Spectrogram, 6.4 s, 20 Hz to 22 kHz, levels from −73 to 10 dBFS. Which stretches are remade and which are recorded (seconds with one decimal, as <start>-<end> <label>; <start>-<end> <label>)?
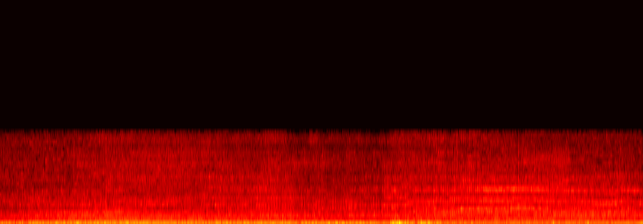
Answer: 0.0-1.1 recorded; 1.1-4.3 remade; 4.3-4.9 recorded; 4.9-5.7 remade; 5.7-6.4 recorded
